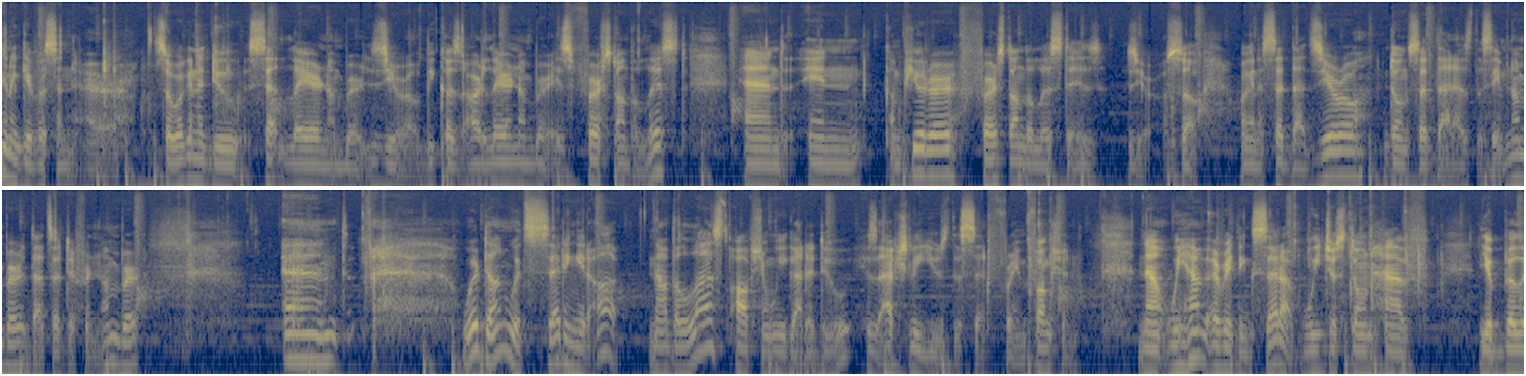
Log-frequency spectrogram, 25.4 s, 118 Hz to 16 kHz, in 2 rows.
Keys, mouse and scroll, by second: 0.8 0, 1.7 ctrl+s, 3.3 click, 14.0 click, 14.4 click, 15.6 alt+Tab, 19.1-20.9 drag, 21.2 alt+Tab, 22.0 click, 22.7 ', 23.4 BackSpace, 23.6 Return, 23.8 Return, 24.0 Return.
